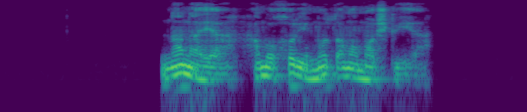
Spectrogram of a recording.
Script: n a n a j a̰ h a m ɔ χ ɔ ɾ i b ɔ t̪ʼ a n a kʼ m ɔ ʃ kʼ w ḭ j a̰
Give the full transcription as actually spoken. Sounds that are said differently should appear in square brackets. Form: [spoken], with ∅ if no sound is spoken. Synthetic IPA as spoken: n a n a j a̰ h a m ɔ χ ɔ ɾ i [m] ɔ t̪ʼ a [m] a [∅] m ɔ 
